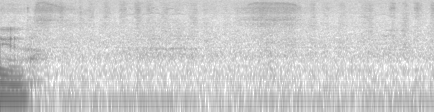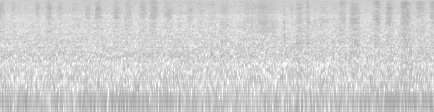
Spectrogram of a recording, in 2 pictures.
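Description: Graphite pencil scratching faintly on paper as a drawing is sketched.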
